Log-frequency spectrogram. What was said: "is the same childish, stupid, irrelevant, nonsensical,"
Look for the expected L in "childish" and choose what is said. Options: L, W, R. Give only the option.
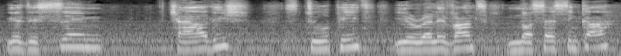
L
